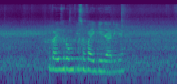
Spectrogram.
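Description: A young woman speaks briefly, close to the microphone.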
